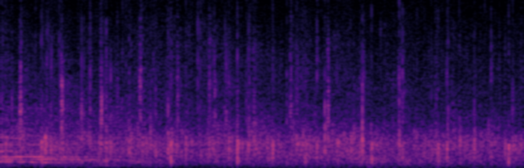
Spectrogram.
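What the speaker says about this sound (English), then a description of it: "Come on, let's get a round of applause." A room full of people at an evening Black History Live youth event breaks into a round of applause, steady dense clapping at a fairly even level throughout.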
